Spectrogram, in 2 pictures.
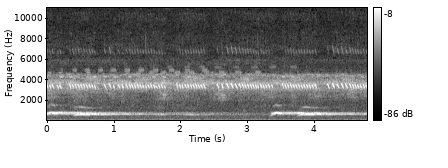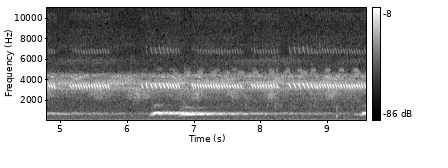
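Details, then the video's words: Night recording of an Australian boobook in the bush of Dharug National Park, Australia: three typical two-note boo-book calls about three seconds apart, each a higher hoot dropping to a lower one, with a constant pulsing high insect chorus. "Boobook Owl Call - The sounds of an Australian Boobook calling at night"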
